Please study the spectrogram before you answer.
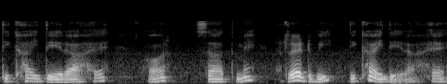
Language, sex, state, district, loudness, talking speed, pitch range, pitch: Hindi, male, Himachal Pradesh, Shimla, -19 LUFS, 175 wpm, 120-155 Hz, 130 Hz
